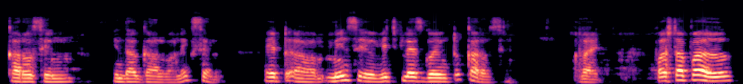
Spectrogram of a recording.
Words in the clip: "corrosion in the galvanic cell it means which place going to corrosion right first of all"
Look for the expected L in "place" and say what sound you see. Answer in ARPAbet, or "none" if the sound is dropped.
L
